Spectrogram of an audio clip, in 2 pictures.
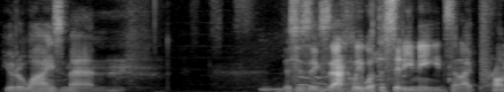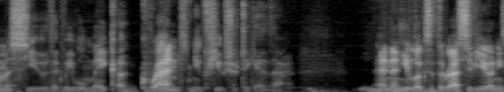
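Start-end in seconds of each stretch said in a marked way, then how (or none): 0.0-7.9 hushed, measured promise, lightly acted; softly seal the pact with him; solemn negotiator. Negotiator praising Sergio for saying yes, quietly solemn. Game master voices the approving negotiator.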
